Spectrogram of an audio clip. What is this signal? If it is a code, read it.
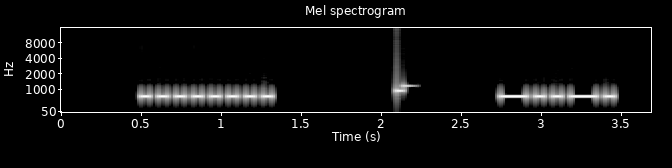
Morse code, heard as a keyed tone, about 22 wpm, 700 Hz. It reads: <HH> /
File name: practice / 22wpm / Single Punctuation-Prosign - Rapid-Fire - 22wpm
